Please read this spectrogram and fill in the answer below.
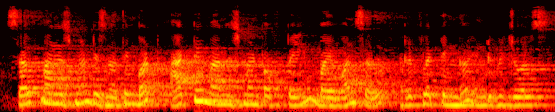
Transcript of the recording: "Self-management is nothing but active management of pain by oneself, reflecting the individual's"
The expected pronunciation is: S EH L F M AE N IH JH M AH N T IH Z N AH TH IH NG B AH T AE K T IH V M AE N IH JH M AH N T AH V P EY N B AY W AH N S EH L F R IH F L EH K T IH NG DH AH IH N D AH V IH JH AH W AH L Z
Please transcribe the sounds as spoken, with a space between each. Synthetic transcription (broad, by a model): S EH L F M AE N IH JH M AH N T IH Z N AH T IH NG B AH T AE K T IH V M AE N IH JH M AH N T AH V P EY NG B AY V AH N S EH L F R IH F L EH K T IH NG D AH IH N D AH V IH JH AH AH L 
